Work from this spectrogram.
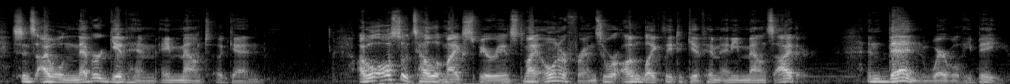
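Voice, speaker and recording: A man with a fairly low voice reads aloud to an online audience. His delivery is that of an informal audiobook host, with irreverent, off-the-cuff commentary in a rambling style. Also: fairly bright tone. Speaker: host reading a book aloud to a live chat. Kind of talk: audiobook-style reading with casual off-the-cuff asides.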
